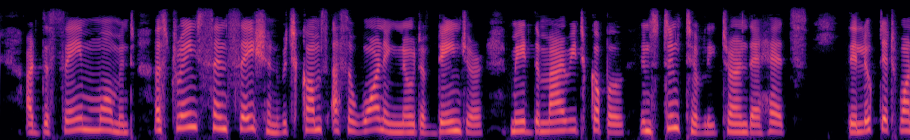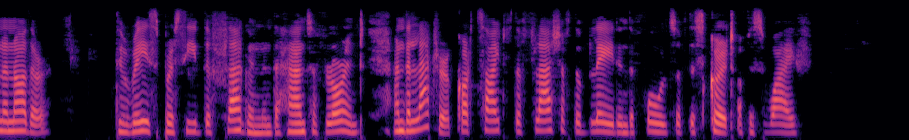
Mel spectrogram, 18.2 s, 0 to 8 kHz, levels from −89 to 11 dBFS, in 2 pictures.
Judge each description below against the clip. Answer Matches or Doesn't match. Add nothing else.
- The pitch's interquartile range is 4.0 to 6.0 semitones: Doesn't match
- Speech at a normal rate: Matches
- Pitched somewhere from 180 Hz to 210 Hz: Matches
